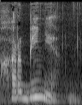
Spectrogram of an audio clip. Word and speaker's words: Харбин: Но ни один человек, живший в Китае, никогда не скажет, не сделает ударение вот именно иначе. – Харбин, именно Харбин, в Харбине, да, вот так вот.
